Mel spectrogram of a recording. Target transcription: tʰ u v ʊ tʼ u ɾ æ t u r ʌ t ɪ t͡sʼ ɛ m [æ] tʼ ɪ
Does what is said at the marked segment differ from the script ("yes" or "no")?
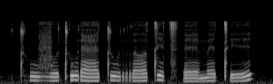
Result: yes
